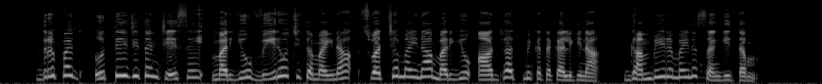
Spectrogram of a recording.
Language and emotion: Telugu, neutral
